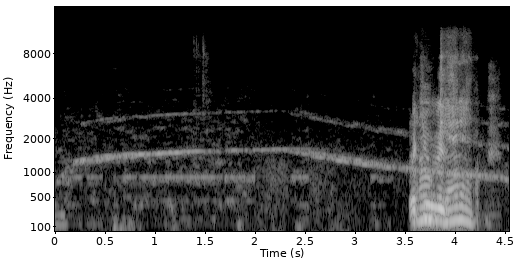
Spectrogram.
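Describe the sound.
An ambulance siren wails steadily in the background, a drawn-out tone that drifts slowly in pitch, before a loud burst of speech cuts in over it near the end.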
